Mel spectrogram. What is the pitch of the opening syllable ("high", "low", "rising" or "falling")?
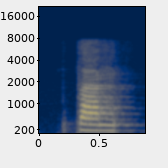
low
